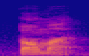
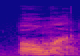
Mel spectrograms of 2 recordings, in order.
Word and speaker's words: Beaumont: it's not bits to I feel like it's two it's two syllables it's not Puerto Rico but Beaumont Beaumont California that's what it is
